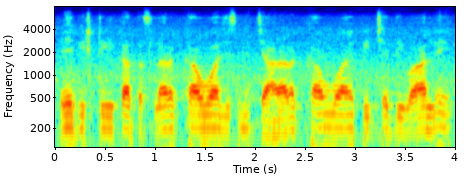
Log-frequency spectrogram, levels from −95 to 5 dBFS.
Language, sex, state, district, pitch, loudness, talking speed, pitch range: Hindi, male, Uttar Pradesh, Lalitpur, 100 Hz, -16 LUFS, 210 wpm, 95-105 Hz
